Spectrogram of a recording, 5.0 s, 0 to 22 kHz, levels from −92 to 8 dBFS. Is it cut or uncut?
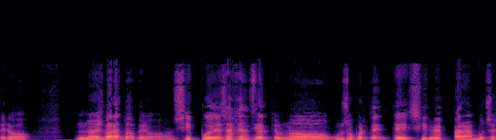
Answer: cut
